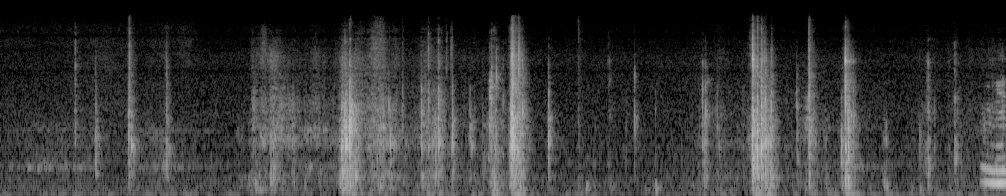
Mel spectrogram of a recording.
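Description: Makeup cases and tools being handled: irregular light clicks and taps, the sharpest about three and a half, five and seven and a half seconds in.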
